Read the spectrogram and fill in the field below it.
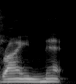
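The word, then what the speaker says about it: Rinek: Reinick. It's Reinick. – Reinick? – Like I'm gonna wring your fucking neck if you don't say it right.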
